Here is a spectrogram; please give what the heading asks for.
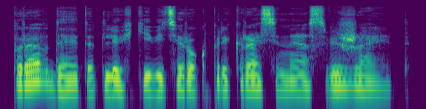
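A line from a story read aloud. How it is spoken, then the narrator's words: Muttered. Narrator (Russian): бормочет Рик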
